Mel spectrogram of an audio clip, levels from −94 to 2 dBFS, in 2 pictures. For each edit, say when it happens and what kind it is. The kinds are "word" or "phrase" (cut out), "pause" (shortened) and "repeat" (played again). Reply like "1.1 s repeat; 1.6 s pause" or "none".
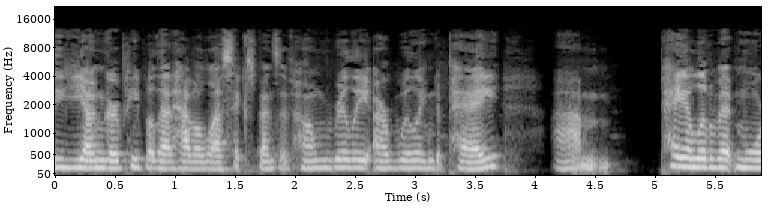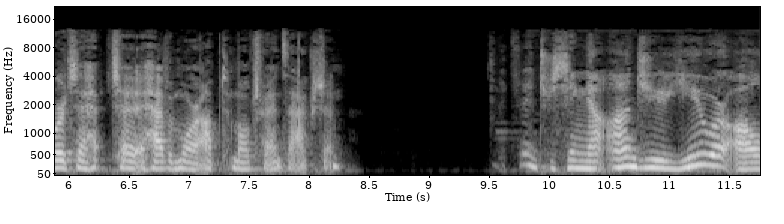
none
